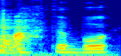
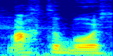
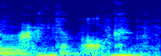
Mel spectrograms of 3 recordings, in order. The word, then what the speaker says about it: Magdeburg: Das heißt nämlich, die sagen nicht Magdeburg oder ganz schlimm Magdeburg. Das ist völlig falsch. Das hat nichts mit der Markt zu tun. Magdeburg ist am besten oder Magdeburg. Betonung liegt auf Burg.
